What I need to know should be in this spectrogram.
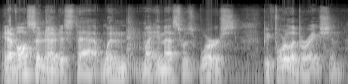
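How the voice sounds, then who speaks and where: A man's voice: on the low side, very animated, normal speed, fairly bright tone, slight background noise. A man, giving a casual, rambling video update with lots of ums and restarts. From Indiana, USA. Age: 30s. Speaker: vlogger.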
